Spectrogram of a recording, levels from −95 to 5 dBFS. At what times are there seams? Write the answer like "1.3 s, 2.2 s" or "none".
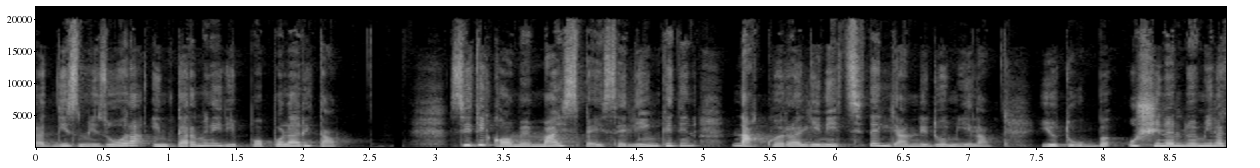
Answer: none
